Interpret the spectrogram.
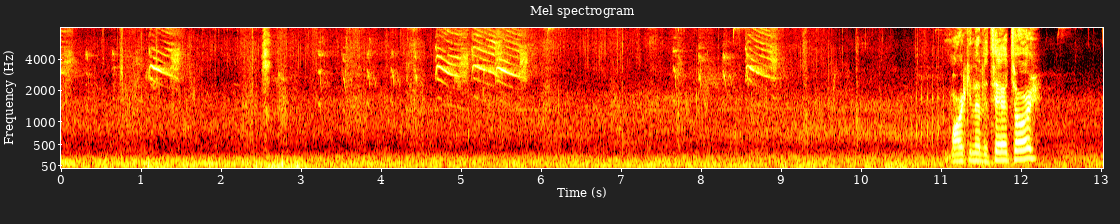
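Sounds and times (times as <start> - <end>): low steady rumble: 0.0 - 13.0
bird squawks: 3.2 - 5.9.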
